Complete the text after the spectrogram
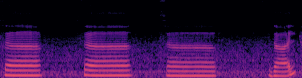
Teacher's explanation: سب سے پہلے ثا کی ادائیگی میں زبان کی نوک کو سامنے والے اوپر کے 2 دانتوں کے اندرونی کناروں سے نرمی سے لگا کر باریک آواز میں پڑھیں گے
